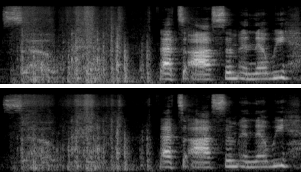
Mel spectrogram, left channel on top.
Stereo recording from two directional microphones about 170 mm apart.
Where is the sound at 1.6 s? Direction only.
20° right (ahead or behind).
